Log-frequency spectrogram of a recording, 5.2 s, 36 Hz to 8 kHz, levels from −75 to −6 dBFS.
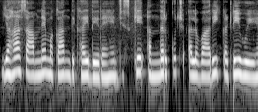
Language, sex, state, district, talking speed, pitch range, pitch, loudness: Hindi, female, Uttar Pradesh, Lalitpur, 160 wpm, 205-225 Hz, 210 Hz, -15 LUFS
